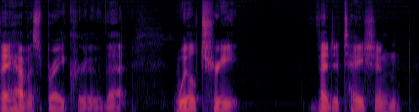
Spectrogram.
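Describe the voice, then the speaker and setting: A man with an American accent speaks at a very slow pace in a fairly low pitch, recorded very cleanly against a silent background with a dry, close sound and no echo. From Kansas. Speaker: fisheries biologist. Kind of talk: casual interview. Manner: halting.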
